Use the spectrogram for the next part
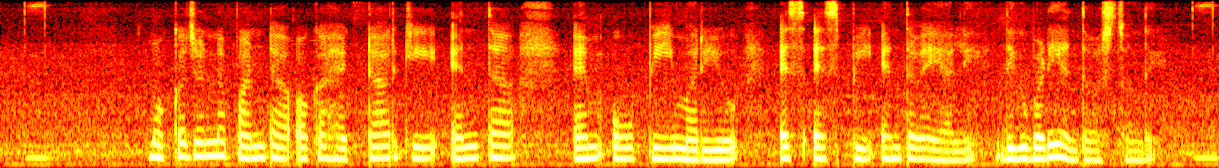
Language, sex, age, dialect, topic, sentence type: Telugu, female, 25-30, Utterandhra, agriculture, question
